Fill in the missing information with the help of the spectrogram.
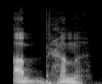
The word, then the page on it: अभ्रम: Hindi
